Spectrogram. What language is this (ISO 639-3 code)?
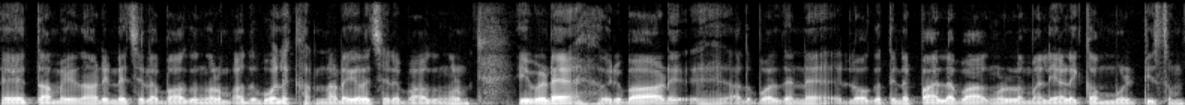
mal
